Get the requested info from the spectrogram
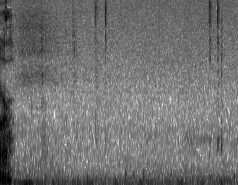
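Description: Near silence: quiet room tone with one or two faint computer mouse clicks as on-screen windows are closed.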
